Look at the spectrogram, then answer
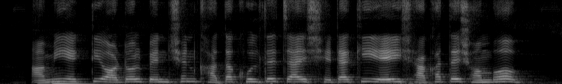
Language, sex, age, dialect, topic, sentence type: Bengali, female, 18-24, Northern/Varendri, banking, question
